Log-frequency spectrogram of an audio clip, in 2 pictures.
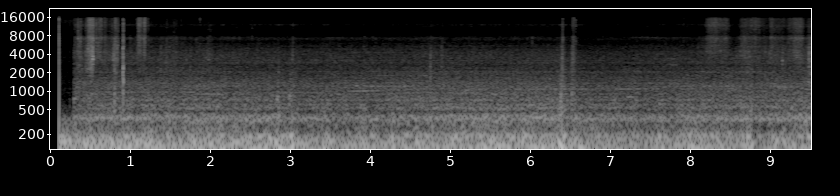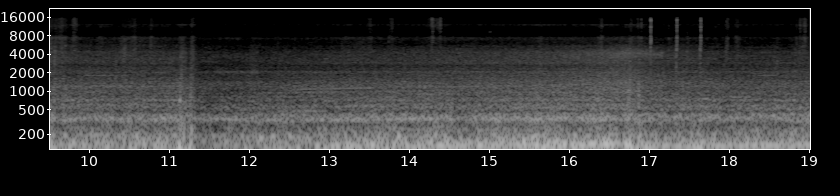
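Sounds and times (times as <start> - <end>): road and engine rumble in car: 0.1 - 19.0.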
